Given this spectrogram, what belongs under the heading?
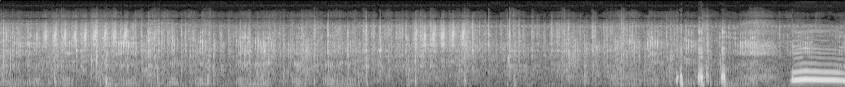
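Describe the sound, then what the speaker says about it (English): Pigs grunt and snort close by in short irregular bursts, ending with a loud drawn-out squeal-like call. "the pigs are following me"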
